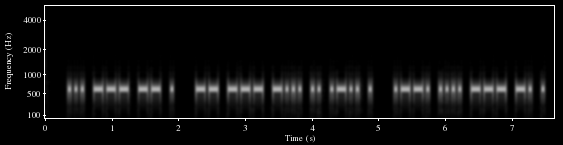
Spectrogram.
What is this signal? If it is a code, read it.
Morse code, heard as a keyed tone, about 25 wpm, 600 Hz. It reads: SOME MOBILE PHONE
